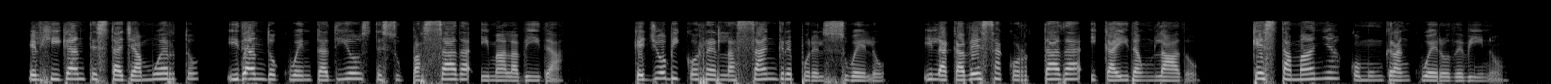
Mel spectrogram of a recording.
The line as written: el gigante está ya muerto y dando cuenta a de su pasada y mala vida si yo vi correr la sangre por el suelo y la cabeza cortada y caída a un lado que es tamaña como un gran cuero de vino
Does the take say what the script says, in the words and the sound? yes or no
no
